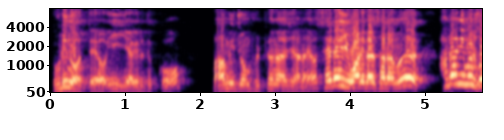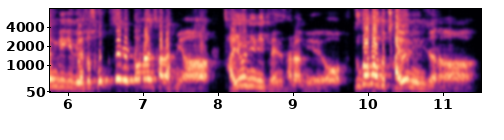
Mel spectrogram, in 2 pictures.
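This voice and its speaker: 질문을 던지며 말하는 높은 목소리의 젊은 남자. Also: male voice, high voice, big pitch swings, a little fast, few pauses. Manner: conversational, asks the listeners many questions; often drops to a soft, quiet voice. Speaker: youth pastor. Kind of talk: sermon to teenagers.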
